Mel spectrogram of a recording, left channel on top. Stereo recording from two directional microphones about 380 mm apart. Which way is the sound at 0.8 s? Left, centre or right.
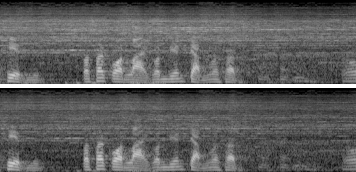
Centre.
